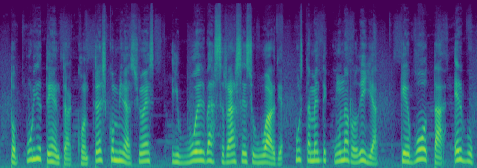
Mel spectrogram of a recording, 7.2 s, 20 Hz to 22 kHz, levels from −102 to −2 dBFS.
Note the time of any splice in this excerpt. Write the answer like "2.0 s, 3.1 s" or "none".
4.4 s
